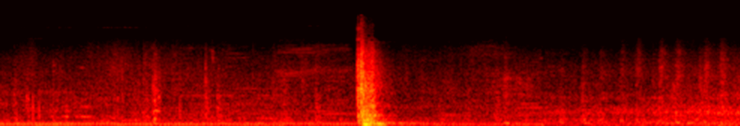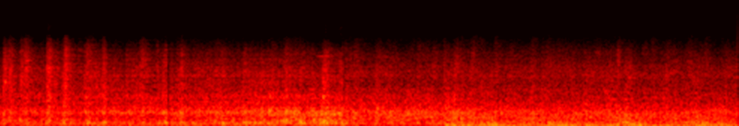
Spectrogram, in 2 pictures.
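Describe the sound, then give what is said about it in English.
Steady rumble of a moving train in Ireland, heard from inside a carriage as it travels east from Mullingar alongside a canal, with rhythmic clattering of wheels over rail joints and a sharp bang about a third of the way through. No talking. “So I'm going to have a look at the canal as we travel alongside it from the train window.”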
